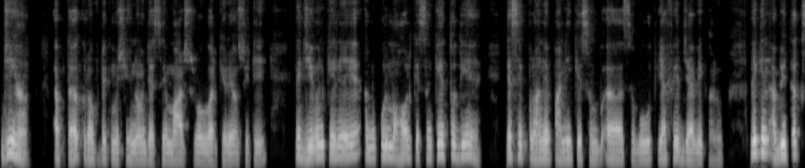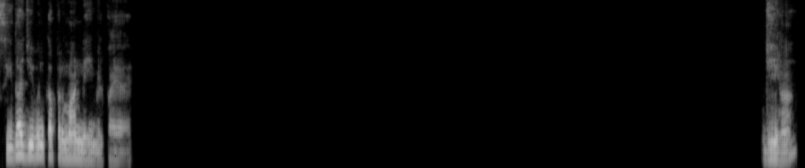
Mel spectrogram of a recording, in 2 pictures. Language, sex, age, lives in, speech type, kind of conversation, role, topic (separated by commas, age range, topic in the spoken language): Hindi, male, 35-39, India, read, expert-assistant, expert, हम अंतरिक्ष में जीवन की तलाश क्यों करते हैं?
